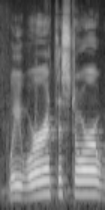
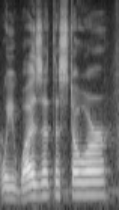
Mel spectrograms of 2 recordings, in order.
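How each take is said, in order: First: "We were at the store" said correctly, with WERE; proper English. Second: "we was at the store" said slowly as the wrong example, with WAS; wrong grammar example. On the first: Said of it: "Use proper English". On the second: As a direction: say "was" slowly, as a mistake to avoid. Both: Shown as a demonstration.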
